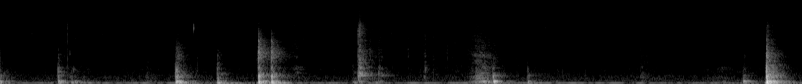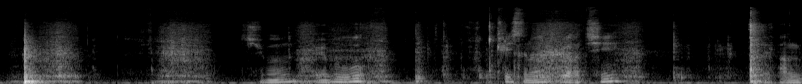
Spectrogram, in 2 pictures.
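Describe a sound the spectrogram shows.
A hard plastic case knocks and bumps as hands turn it over.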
